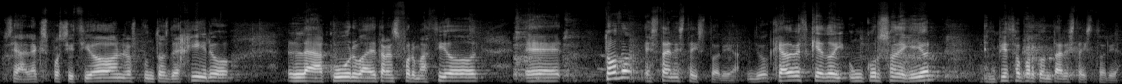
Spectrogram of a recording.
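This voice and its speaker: A man's voice: fairly high pitch, moderate pace. Guy from ceuta telling a funny story live, acts out all the voices, teasing the crowd. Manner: animated, acts out characters, teasing. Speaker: filmmaker and screenwriting teacher. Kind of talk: live comic storytelling to an audience.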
